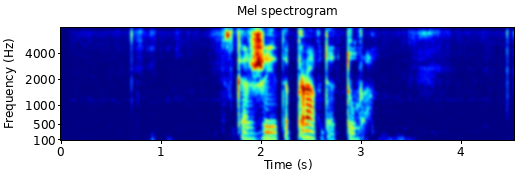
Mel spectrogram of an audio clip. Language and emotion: Russian, angry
